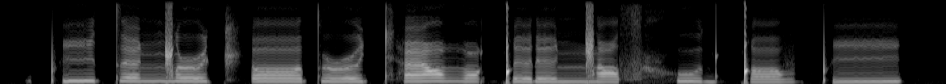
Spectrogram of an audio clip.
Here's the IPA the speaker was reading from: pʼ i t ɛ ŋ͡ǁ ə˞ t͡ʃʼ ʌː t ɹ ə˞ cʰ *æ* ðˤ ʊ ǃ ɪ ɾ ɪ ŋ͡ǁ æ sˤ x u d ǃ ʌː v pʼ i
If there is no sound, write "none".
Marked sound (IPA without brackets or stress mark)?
æ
